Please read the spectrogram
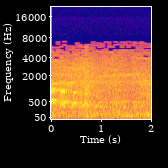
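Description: Steady hum of an indoor ice-rink arena during a stoppage in play, with faint steady high tones running through it. A brief louder sound that glides up and down in pitch sits in the first half second.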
